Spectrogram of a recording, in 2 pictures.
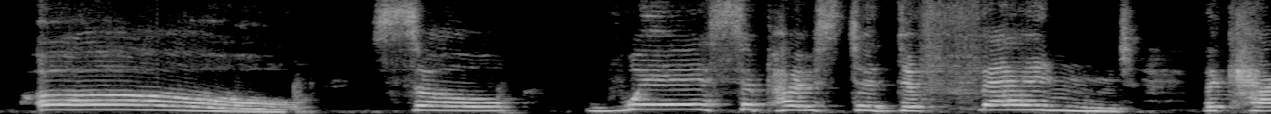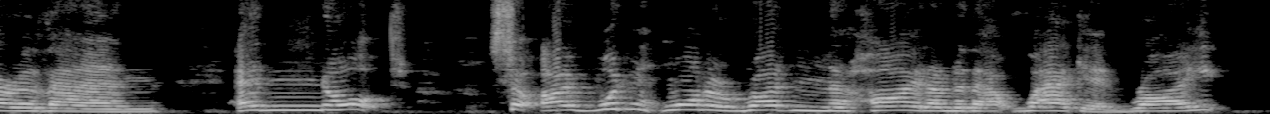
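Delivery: slow, thick, heavy, laid-on sarcasm. Voicing a character who mocks a warning about defending the caravan: heavy sarcasm in character. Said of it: "leans heavy into it and is like".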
